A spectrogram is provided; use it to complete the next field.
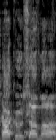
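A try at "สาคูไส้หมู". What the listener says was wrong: Sai mu. Sai ma mai dai. Ma is dog. It ma is dog. Sai mu. M O O.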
